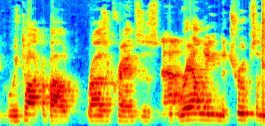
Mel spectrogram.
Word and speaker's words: Rosecrans: Does Rosecrans even...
